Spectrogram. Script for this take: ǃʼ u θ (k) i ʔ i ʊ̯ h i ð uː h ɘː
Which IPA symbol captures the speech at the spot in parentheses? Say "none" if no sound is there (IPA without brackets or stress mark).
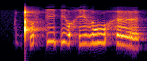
k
